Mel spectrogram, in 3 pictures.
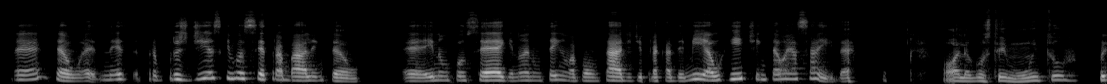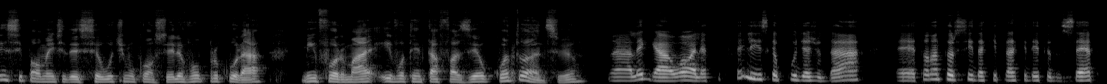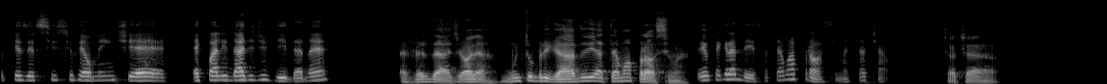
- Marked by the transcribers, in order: other background noise; tapping
- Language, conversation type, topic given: Portuguese, advice, Como posso começar e manter uma rotina de exercícios sem ansiedade?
